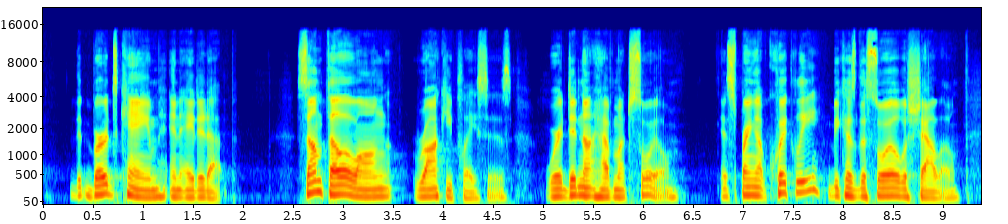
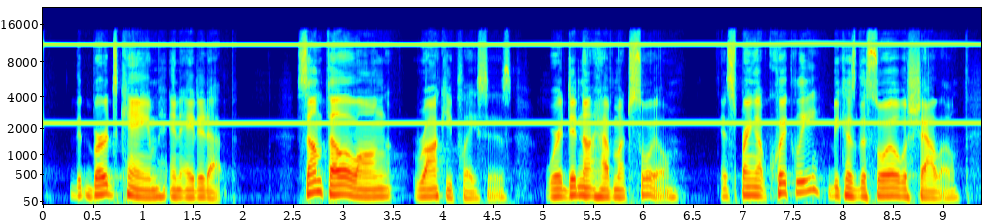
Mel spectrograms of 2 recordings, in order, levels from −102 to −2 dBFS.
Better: first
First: none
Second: high-pitched whine; loud; throughout; 11 kHz, 8 dB below the speech

